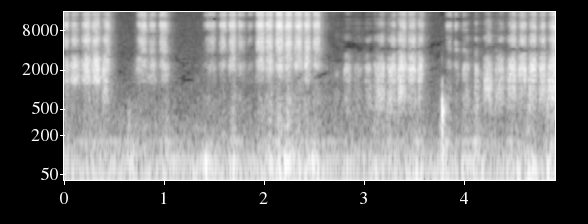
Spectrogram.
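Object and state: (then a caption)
Pencil scratching on drawing paper. The graphite tip of a wooden pencil scratches short strokes at the ear area of a portrait on flat white drawing paper resting on a desk. Quick, bright, high scratching comes in bursts of rapid strokes separated by brief quiet gaps, with a soft low rumble underneath.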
